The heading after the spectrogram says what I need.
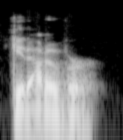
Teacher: Now we need the Vv sound in of because we don't pronounce the H in her. We link the sounds. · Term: the V sound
